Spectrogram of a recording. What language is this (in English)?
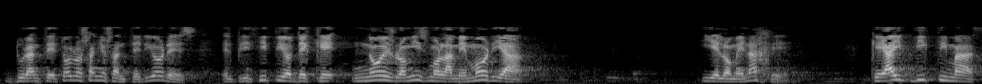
Spanish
